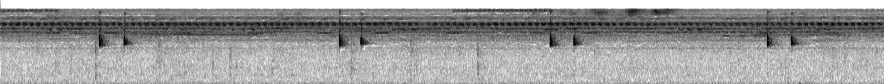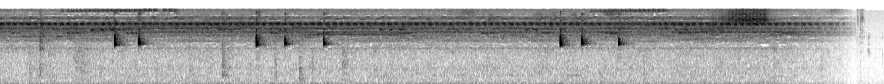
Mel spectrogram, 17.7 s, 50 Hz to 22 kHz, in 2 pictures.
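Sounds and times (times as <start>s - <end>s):
steady high insect hiss in the Ecuadorian Amazon: 0.0s - 17.4s
Amazonian rain frog chirping in the Ecuadorian Amazon: 1.0s - 1.5s, 3.3s - 3.9s, 5.4s - 6.1s, 7.6s - 8.2s, 9.9s - 10.5s, 14.3s - 15.3s.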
